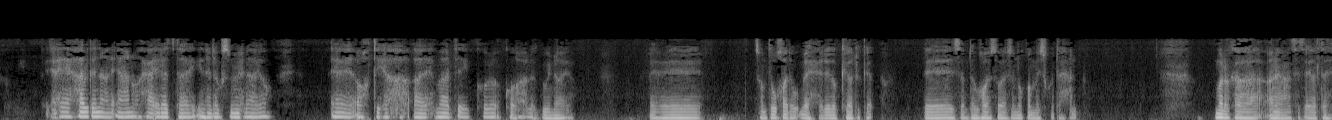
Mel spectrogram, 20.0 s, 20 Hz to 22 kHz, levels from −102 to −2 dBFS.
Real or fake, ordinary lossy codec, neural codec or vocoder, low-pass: fake; MP3, 24 kbps; codec, 16 kHz in and 24 kHz out, 0.6 kbps, FocalCodec, streaming, 2048 codes; 7.2 kHz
